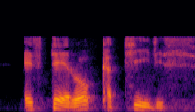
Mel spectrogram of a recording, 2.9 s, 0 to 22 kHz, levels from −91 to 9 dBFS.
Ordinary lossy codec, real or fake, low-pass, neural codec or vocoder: AAC, 48 kbps; real; 5.4 kHz; none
